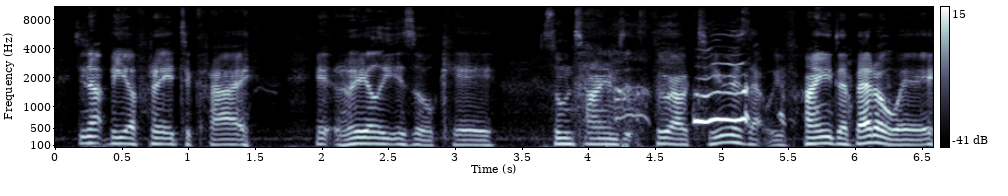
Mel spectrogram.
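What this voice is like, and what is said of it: Put-on Scottish accent. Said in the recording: “I'm going to have to do a Scottish accent for this again.”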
